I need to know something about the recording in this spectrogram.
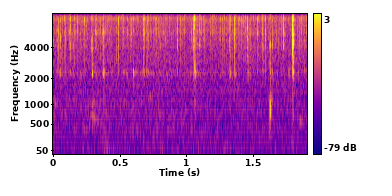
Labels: {"label": "ambient", "recorder": "HydroMoth"}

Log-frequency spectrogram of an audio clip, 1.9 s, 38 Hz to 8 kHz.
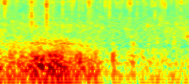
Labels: {"label": "biophony, growl", "recorder": "SoundTrap 500"}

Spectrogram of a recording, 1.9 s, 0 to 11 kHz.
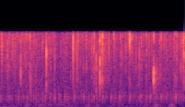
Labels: {"label": "biophony, rattle", "recorder": "SoundTrap 500"}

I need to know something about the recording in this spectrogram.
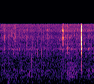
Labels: {"label": "ambient", "recorder": "HydroMoth"}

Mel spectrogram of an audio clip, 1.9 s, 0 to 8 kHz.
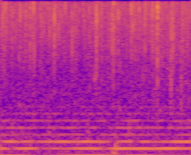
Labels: {"label": "biophony, midshipman", "recorder": "SoundTrap 500"}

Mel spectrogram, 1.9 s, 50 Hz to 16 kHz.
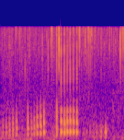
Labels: {"label": "biophony", "recorder": "SoundTrap 300"}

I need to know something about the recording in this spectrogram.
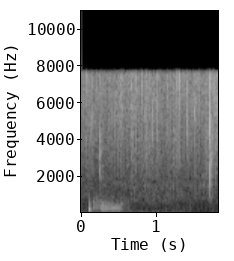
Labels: {"label": "biophony, growl", "recorder": "SoundTrap 500"}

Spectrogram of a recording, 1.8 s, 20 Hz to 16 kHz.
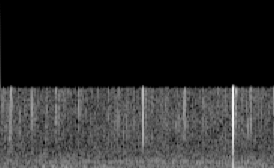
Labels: {"label": "biophony", "recorder": "SoundTrap 500"}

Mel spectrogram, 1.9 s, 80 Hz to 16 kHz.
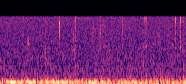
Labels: {"label": "anthrophony, boat engine", "recorder": "SoundTrap 300"}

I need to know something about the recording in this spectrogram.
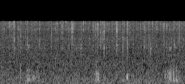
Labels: {"label": "ambient", "recorder": "HydroMoth"}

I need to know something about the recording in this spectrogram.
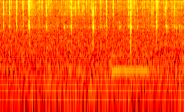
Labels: {"label": "ambient", "recorder": "HydroMoth"}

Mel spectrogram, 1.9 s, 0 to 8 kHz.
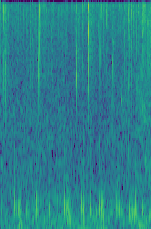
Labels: {"label": "biophony, pulse", "recorder": "SoundTrap 500"}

